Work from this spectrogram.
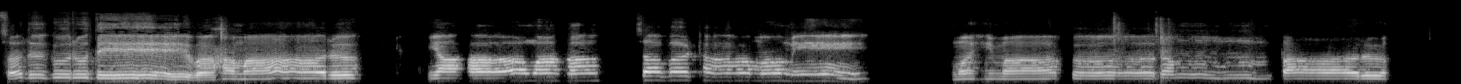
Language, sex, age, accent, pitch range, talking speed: Hindi, male, 20-39, native, 135-160 Hz, 40 wpm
